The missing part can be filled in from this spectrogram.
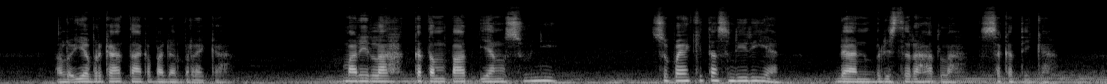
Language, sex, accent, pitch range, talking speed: Indonesian, male, native, 105-135 Hz, 85 wpm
